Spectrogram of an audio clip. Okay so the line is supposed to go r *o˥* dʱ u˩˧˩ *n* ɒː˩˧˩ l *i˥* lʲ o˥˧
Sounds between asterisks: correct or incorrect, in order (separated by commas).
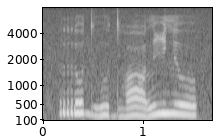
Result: correct, incorrect, correct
